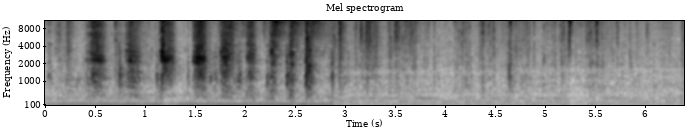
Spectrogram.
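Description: Clear plastic bag being handled and crinkled, with a dense run of rustles and crackles for the first three seconds and lighter handling after. A low steady hum runs underneath and stops about three seconds in.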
